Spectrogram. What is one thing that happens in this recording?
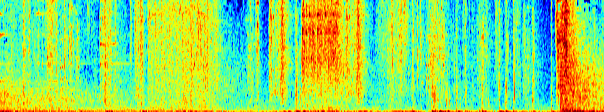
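Gunshots crack repeatedly nearby.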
